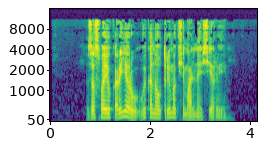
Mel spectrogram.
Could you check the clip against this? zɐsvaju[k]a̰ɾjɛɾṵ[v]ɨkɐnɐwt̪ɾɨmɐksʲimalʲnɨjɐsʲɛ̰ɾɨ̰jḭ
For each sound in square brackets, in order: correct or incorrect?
correct, correct

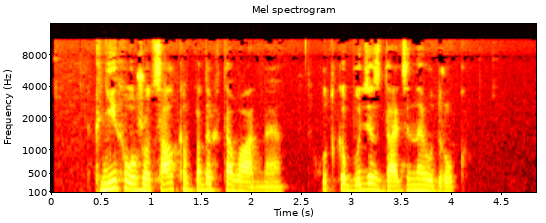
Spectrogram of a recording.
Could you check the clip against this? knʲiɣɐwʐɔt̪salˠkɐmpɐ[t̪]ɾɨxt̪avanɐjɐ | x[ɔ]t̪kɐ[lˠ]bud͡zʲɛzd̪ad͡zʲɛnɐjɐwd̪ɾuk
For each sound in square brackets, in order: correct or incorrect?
incorrect: d̪, incorrect: u, incorrect: none

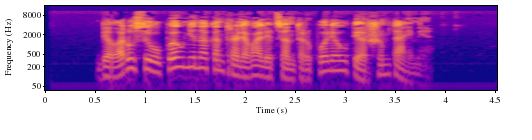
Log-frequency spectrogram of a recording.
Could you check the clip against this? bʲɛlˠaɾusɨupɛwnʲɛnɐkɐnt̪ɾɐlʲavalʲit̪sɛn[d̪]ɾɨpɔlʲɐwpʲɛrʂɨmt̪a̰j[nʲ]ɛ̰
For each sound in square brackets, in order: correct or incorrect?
incorrect: t̪, incorrect: mʲ

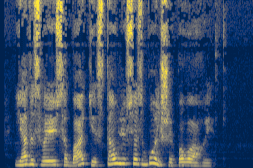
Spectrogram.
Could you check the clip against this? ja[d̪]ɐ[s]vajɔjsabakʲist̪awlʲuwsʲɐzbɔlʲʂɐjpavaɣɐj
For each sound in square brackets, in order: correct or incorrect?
correct, correct

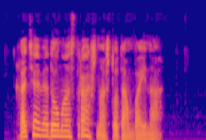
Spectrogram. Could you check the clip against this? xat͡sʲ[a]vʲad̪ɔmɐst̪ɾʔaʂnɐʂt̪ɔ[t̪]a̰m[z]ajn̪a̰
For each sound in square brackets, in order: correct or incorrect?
correct, correct, incorrect: v

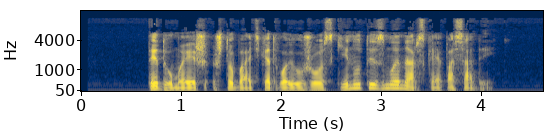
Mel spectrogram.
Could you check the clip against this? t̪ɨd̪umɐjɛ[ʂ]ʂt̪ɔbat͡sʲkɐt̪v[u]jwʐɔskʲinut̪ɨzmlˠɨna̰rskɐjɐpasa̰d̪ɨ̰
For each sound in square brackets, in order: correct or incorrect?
correct, incorrect: ɔ

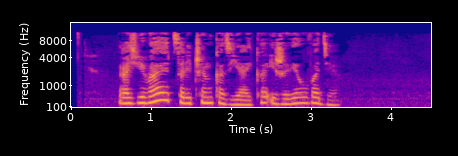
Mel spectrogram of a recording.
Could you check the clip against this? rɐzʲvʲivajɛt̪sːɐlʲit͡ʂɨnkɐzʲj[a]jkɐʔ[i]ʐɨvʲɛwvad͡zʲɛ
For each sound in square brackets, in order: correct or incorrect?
correct, correct

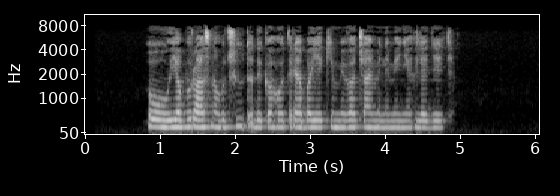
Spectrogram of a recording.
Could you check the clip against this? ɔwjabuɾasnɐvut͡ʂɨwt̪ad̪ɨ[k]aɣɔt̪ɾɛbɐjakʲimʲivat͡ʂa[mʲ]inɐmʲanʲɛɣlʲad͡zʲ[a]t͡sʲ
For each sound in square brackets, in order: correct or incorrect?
correct, correct, incorrect: e

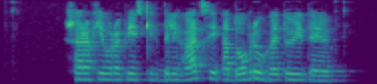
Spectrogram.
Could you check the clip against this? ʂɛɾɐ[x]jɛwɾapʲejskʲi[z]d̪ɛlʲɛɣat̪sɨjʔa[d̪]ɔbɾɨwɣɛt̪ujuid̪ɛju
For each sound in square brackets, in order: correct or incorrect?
correct, incorrect: ɣ, correct

